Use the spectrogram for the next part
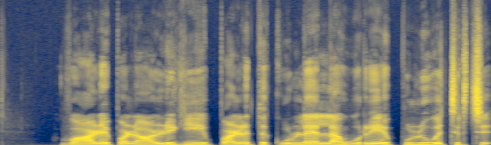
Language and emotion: Tamil, disgusted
